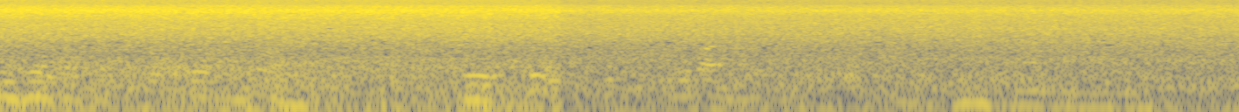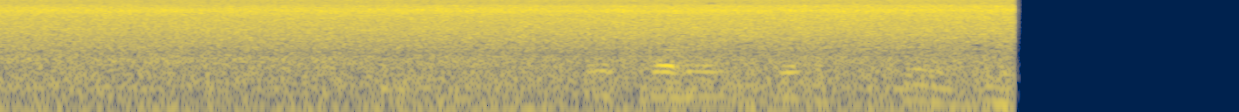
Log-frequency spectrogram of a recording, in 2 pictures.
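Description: Water trickles from a pipe into a pond.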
